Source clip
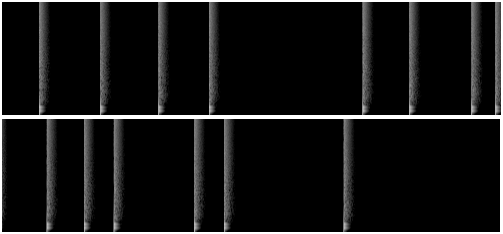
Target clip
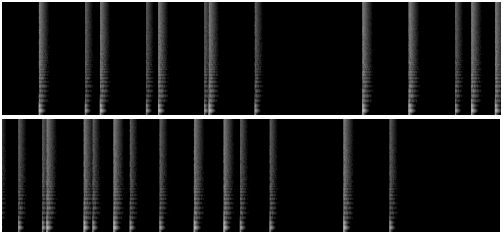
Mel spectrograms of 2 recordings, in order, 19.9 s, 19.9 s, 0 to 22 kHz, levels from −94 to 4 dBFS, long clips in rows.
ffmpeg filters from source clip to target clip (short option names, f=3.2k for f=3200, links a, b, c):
-af "afftfilt=real='hypot(re,im)*cos(PI*b)':imag='0':win_size=1024:overlap=0.75,aecho=1:1:920:0.282"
